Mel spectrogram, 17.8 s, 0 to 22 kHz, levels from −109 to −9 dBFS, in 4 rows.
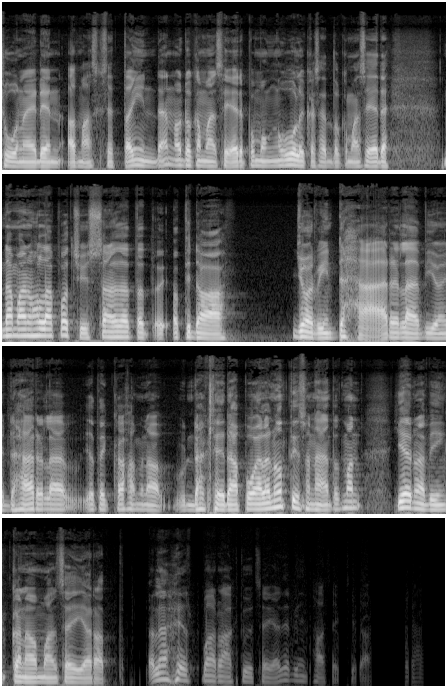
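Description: A fade-out stage appears to keep too few bits without dither, which fits 12-bit truncation. The result is truncation distortion on a fade from 13.63 s, after "ger de här vinkarna", to 17.76 s. Speech turns gritty, and is at its worst from 15.81 s.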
